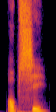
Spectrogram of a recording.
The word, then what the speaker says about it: 없이: the silent 이응, of the next syllable and pronounced as. 없이, Example 5.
